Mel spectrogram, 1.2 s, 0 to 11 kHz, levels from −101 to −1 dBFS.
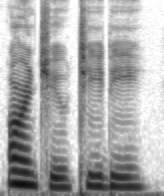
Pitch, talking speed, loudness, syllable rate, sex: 170 Hz, 195 wpm, -17 LUFS, 4.9 syllables/s, female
